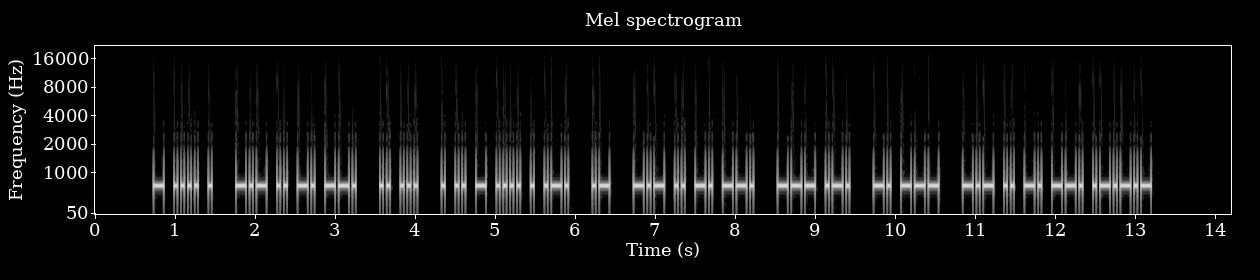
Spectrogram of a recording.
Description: Morse code, heard as a keyed tone, about 28 wpm, 700 Hz. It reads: THE KING IS EITHER A KING OR NO KING.
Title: Sentences from Top 600 Words 28wpm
